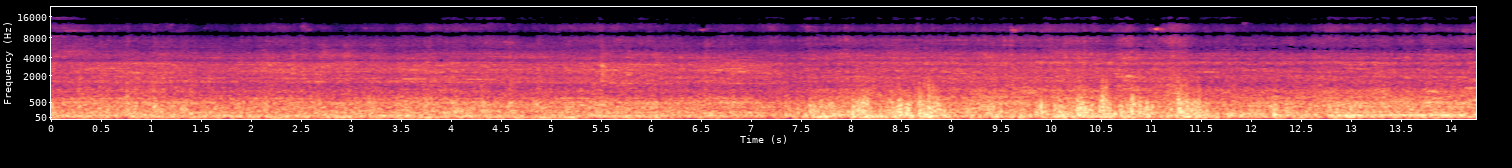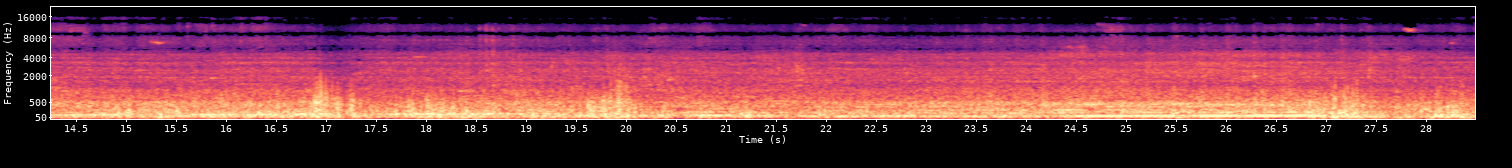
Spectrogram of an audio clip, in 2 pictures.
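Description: Empty coal cars of a freight train rolling past close by: a steady rumble of steel wheels on rail with repeated clacks of the wheels. It gets louder about seven seconds in.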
